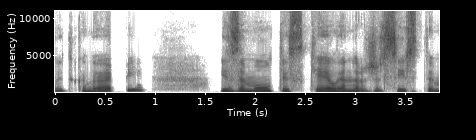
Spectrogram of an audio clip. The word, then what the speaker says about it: Calliope: Extremely difficult to pronounce, and but Calliope, they call it Calliope, is a multi-scale energy system modeling framework, which is written in Python.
